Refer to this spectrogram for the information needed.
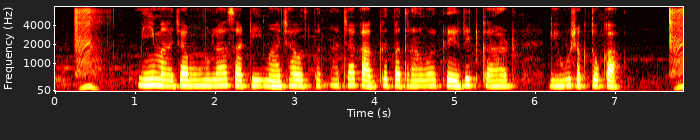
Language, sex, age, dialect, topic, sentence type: Marathi, female, 31-35, Standard Marathi, banking, question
